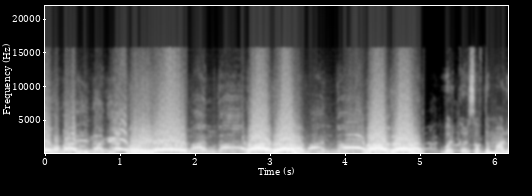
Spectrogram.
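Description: A large crowd of men chants slogans loudly in unison, outdoors.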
